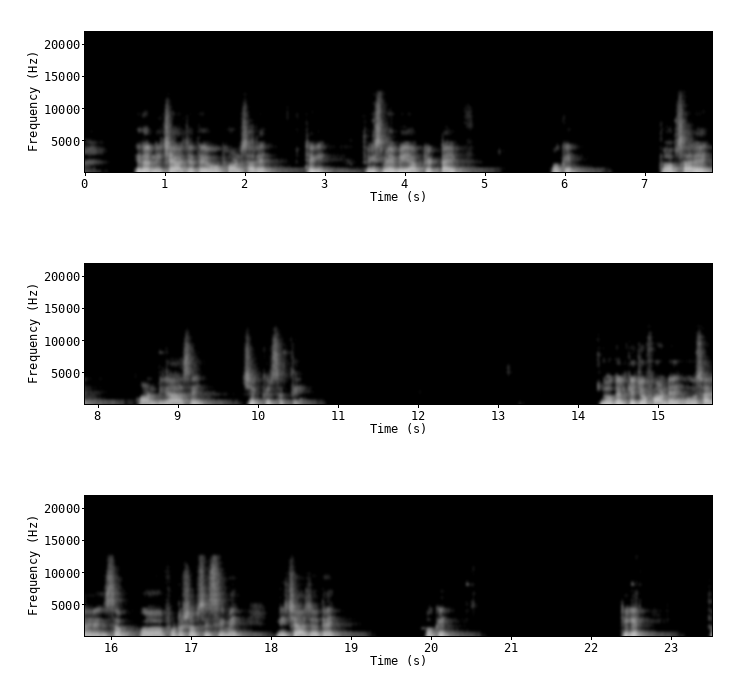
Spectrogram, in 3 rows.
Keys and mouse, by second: 3.6 click, 7.4 click, 8.7 click, 10.3 click, 15.5 click, 20.4 click, 22.5 click.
